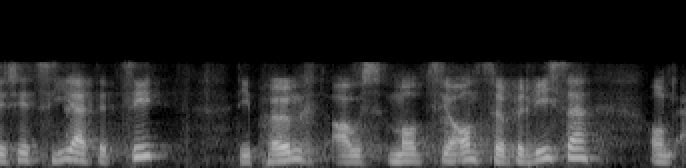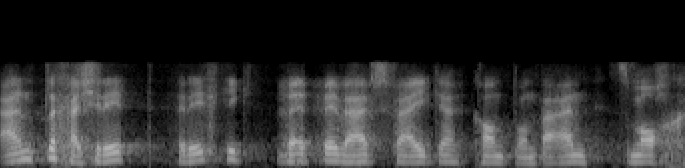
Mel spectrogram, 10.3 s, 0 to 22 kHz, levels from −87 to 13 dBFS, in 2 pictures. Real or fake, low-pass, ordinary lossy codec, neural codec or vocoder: fake; 5.4 kHz; AAC, 24 kbps; codec, 16 kHz, 0.7 kbps, FocalCodec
